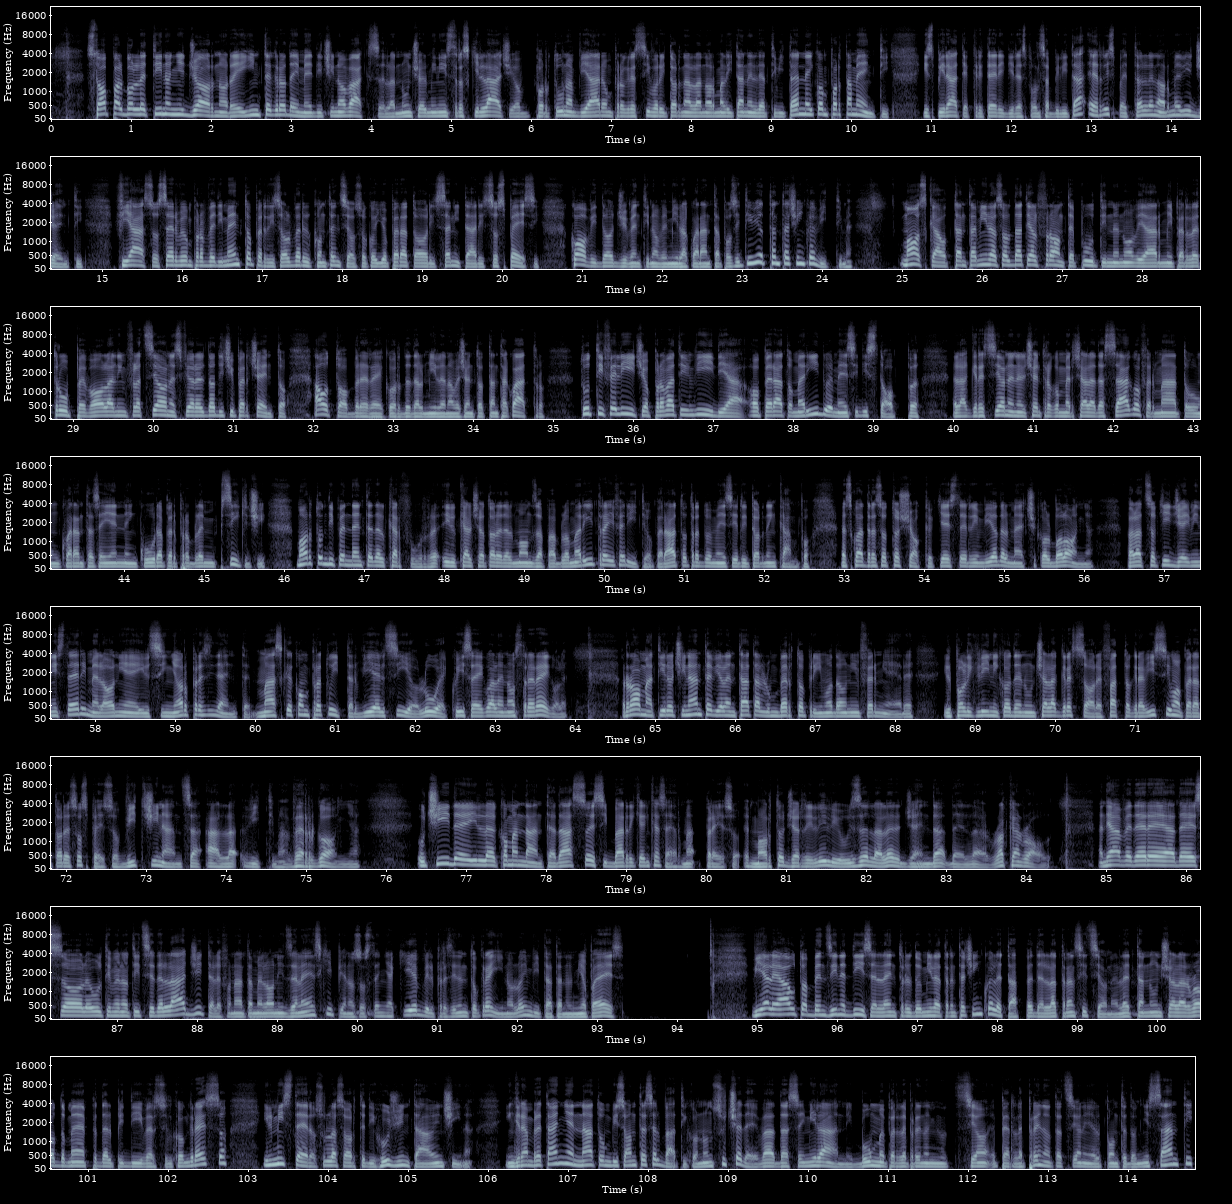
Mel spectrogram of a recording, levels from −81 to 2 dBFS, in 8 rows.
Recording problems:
none

